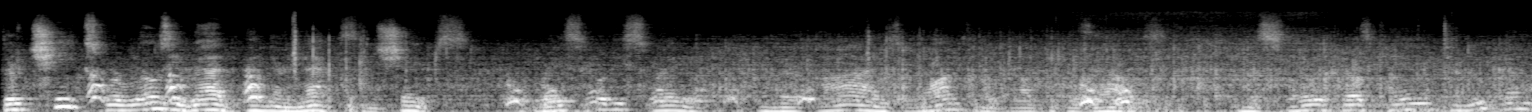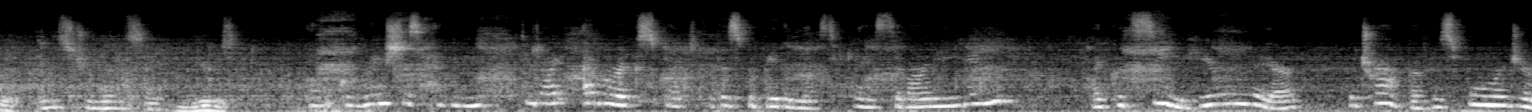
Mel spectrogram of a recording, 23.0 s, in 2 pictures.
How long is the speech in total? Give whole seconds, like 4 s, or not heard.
22 s.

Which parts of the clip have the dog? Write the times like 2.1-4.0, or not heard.
0.7-8.6.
